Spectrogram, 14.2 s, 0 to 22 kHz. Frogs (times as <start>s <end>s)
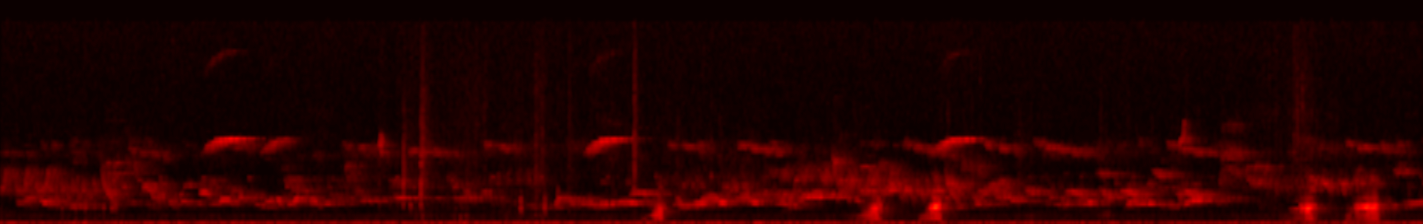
6.3s 7.2s, 8.4s 11.2s, 12.6s 14.2s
